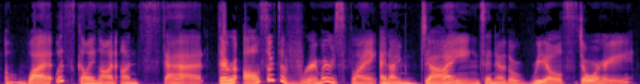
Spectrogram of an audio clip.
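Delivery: slow, high, loud prying; gossip-hungry host. Acted. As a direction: savor each word, dying to know.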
